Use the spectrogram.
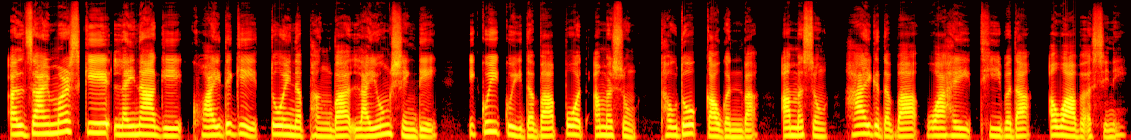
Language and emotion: Manipuri, neutral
